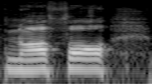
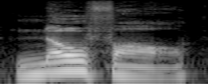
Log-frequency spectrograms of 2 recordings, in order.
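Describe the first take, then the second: First: The name is said the way it is spelled. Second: The name sounds like the words 'no fall'. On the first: "it's spelled like Nawfal" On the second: "the Russians say it weird. They say it more like No Fall"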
